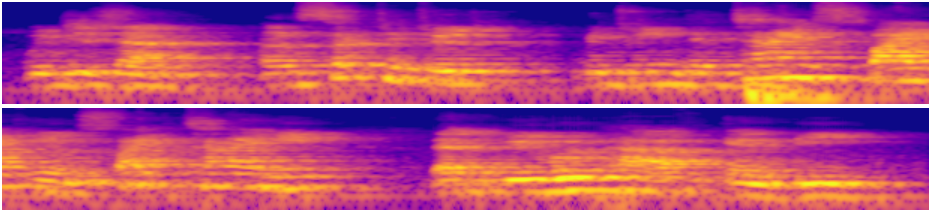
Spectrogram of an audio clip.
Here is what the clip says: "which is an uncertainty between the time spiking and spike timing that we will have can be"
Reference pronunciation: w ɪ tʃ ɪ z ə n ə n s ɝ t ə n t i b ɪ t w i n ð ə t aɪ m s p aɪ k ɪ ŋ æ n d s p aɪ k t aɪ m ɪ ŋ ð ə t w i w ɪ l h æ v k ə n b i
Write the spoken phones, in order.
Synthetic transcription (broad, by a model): w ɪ tʃ ɪ z ə n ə n s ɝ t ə t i b ɪ t w i n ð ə t aɪ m s p aɪ k ɪ ŋ s p aɪ k t aɪ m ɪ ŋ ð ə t w i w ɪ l h æ v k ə n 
